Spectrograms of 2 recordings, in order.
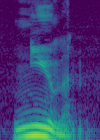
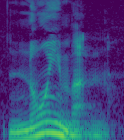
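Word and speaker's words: Neumann: word written on it Newman spelled Neu M A NN which could also of course be pronounced nyman and could well be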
